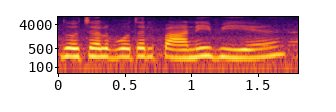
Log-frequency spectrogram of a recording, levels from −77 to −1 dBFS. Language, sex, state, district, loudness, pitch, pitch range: Hindi, female, Jharkhand, Deoghar, -11 LUFS, 255 Hz, 245-265 Hz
